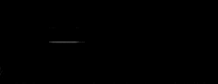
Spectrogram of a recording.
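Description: Near silence broken by one short, high-pitched electronic beep about half a second in.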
